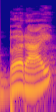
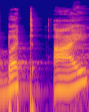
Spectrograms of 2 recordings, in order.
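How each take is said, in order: First: The two words are linked together. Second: The two words are said separately. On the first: The speaker calls it right. "você junta falando but I" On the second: The speaker calls it wrong. "você não fala but I"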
